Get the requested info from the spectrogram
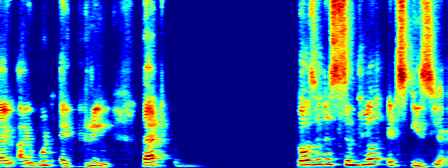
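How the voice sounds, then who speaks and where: A high-pitched woman with an Indian accent and lively intonation. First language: Marathi. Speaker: webinar speaker. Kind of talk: lecture. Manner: halting.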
